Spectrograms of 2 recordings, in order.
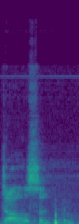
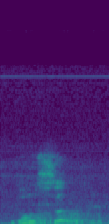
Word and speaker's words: Donelson: Grant Union forces at Fort how do you pronounce it? Donaldson. Donelson, Tennessee.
